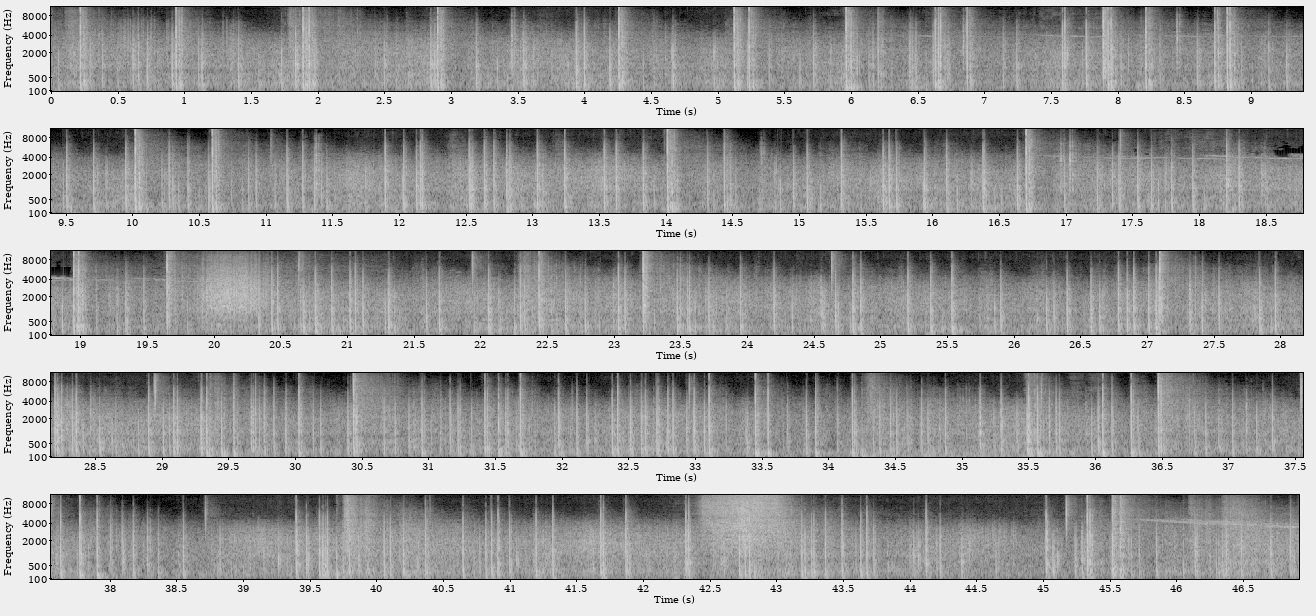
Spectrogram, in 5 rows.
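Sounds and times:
firecracker crackle: 0:00.0 - 0:46.9
fireworks bangs: 0:00.0 - 0:46.9
brief hiss: 0:42.4 - 0:43.2.

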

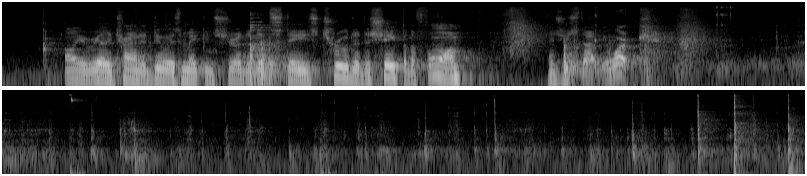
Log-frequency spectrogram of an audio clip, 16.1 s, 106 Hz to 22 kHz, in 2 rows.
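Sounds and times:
clicks and knocks of metal and wood: 0:07.1 - 0:16.0.

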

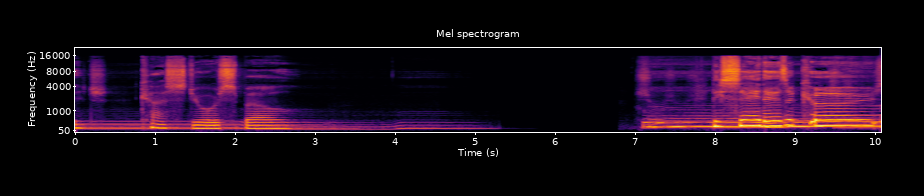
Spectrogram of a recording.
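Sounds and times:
music: 0:06.9 - 0:10.0.

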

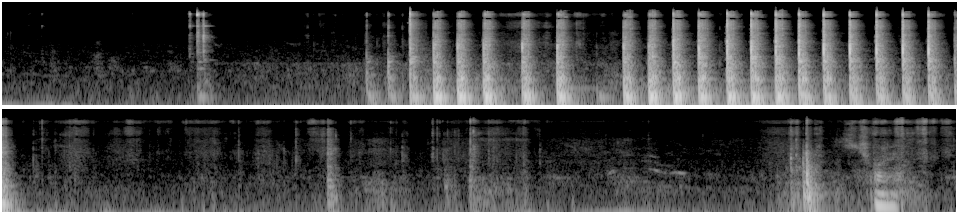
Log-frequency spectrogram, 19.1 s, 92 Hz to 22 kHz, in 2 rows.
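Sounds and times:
hammer tapping steel punch: 0:03.6 - 0:09.7.

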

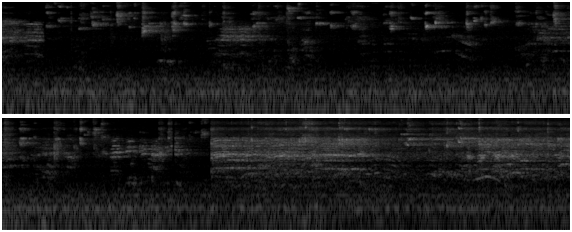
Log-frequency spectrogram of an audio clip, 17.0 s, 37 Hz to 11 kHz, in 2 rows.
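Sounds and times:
basketball shoes squeaking: 0:00.6 - 0:10.2, 0:11.0 - 0:17.0
arena crowd murmur: 0:11.7 - 0:17.0.

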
